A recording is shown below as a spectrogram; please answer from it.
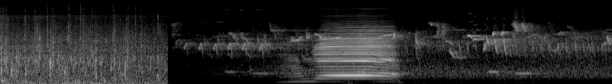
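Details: A cow in a lush meadow, in a herd foraging for food, lets out a single loud, even moo of about a second. Chirping birds can be heard before and after, and a short burst of noise opens the recording.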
